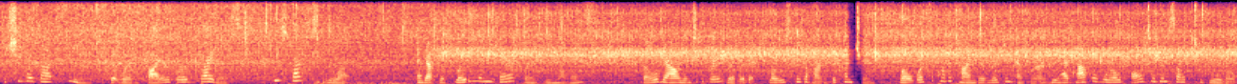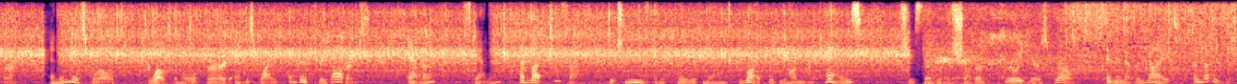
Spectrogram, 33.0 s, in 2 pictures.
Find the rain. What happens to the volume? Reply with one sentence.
The loudness of the rain stays about the same.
